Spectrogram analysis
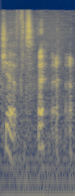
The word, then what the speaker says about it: GIF: It's pronounced gift. A gift. That's right. As in giraffe.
